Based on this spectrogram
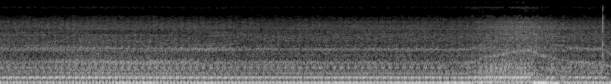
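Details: Rebuilt Suzuki SV650 after refitting loose connection, before radiator and fuel tank refitted: lumpy even twin beat at idle, then clean throttle blip picking up and settling; runs healthy.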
